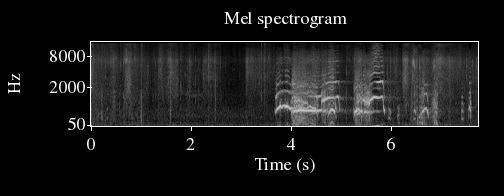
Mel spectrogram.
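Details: Beagle Harrier in a ploughed field, heard after a quiet start, delivering two long, musical bays each lasting over a second, then a few fainter yelps trailing off.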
